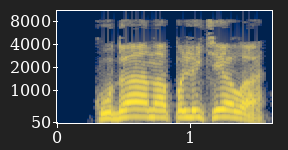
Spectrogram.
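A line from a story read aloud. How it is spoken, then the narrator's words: Loud over engine noise. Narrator (Russian): спросил он громко, перекрывая жужжание двигателя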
